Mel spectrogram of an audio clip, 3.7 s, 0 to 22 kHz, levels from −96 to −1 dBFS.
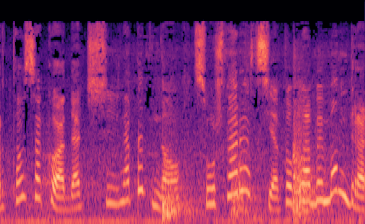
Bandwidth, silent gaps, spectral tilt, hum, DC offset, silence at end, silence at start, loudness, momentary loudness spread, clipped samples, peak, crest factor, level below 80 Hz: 15.5 kHz; none; -3 dB/octave; none; under 0.1%; 0 s; 0 s; -19 LUFS; 7 LU; under 0.1%; -2 dBFS; 16 dB; -38 dBFS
